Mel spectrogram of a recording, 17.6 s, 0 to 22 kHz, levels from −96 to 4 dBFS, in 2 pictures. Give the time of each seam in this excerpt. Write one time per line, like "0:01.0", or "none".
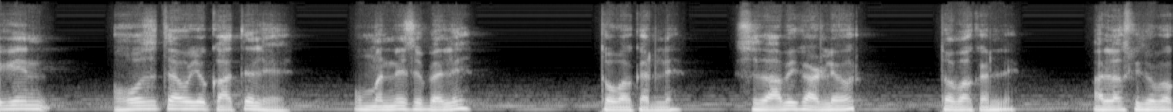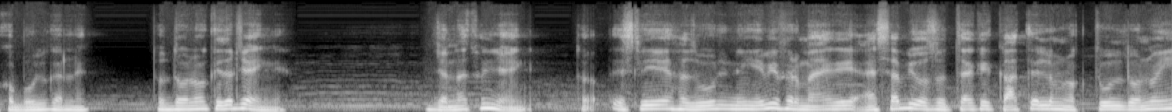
none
